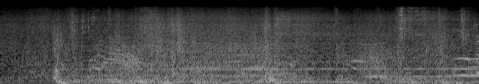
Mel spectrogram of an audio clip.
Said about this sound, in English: He sends Piper flying back with a vicious punch to the face. Then the two men exchange blows in the shallow water.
